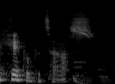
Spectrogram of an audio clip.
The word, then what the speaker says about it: Hippopotas: Hipp people say hippopotas like hippo hippopotus is the same hippo pronunciation.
